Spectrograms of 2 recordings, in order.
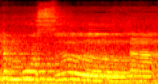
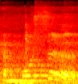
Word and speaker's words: tembosa: Rupanya temosa. Temosa. Saya tak cakap tembosa. Saya cakap temosa. So silent B ejaan dia ada B. So silent B, temosa.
